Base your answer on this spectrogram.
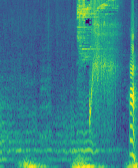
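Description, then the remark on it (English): A steady buzz of sap bugs drones throughout, its pitch wavering as the insects circle, with a louder whooshing pass midway and a sharp rising burst near the end. “What of the buzzing? Why won't he flinch? Won't sap bugs interrupt his reign?”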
